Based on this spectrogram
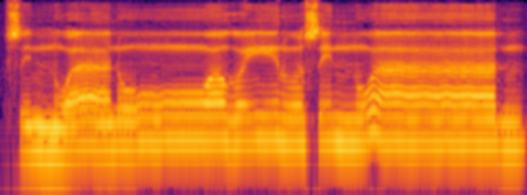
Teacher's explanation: sinwan dibaca idhar, tidak boleh diidghamkan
